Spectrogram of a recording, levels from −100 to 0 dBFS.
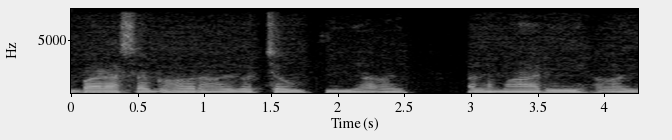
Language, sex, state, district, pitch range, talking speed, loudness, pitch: Maithili, male, Bihar, Samastipur, 110-115 Hz, 100 wpm, -38 LUFS, 110 Hz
